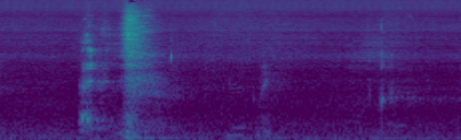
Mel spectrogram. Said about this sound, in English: Bless you.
